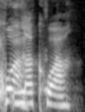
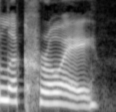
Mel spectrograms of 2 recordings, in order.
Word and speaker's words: LaCroix: I heard you don't pronounce it like the French would pronounce it, which would be LaCroix. I think it's LaCroix.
